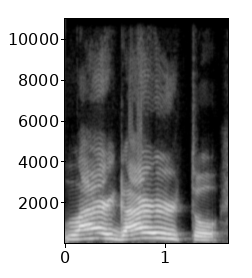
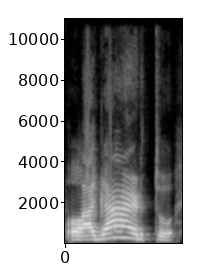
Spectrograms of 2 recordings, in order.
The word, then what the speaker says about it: lagarto: Então, por exemplo, quando a gente tem lá lagarto ou largarto, esse largarto, ele tá descumprindo a premissa da ortoépia na língua portuguesa, porque entende-se que a pronúncia adequada da palavra é lagarto.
